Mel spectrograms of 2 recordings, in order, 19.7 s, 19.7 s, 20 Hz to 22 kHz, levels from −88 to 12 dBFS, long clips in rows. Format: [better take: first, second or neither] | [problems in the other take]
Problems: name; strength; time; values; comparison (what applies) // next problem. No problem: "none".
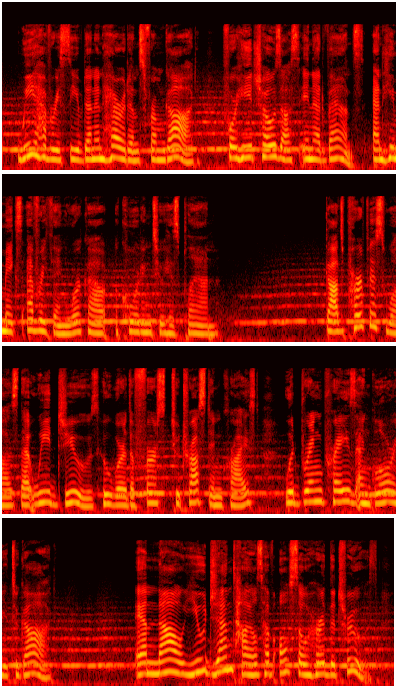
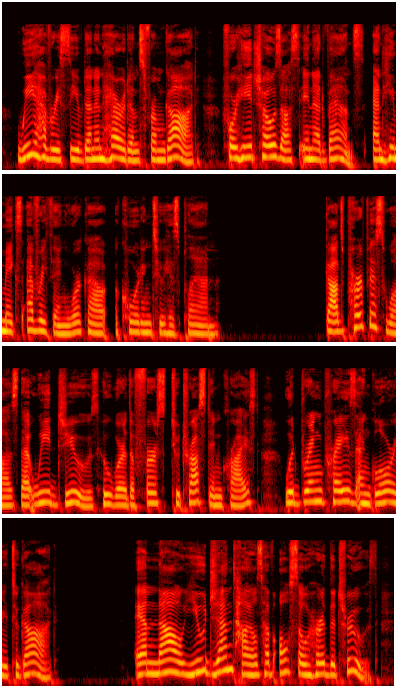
second | hiss; noticeable; throughout; 10 dB below the speech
